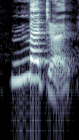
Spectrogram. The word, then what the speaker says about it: meadow: Meadow doesn't sound right to me, but maybe the E and the A, it's making an alternate pronunciation. It's not making an E sound, it's making the E sound. So let's try that. M-E-D-O. M-E-D-O. Meadow.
